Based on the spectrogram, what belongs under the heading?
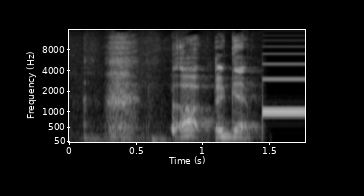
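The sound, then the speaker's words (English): A single steady electronic beep, loud, sounds at the end after a few breathy vocal noises, like quick sharp inhales, made by a button found underneath a seat as it is pressed. “I found this button underneath my seat and every time I press it, it goes...”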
